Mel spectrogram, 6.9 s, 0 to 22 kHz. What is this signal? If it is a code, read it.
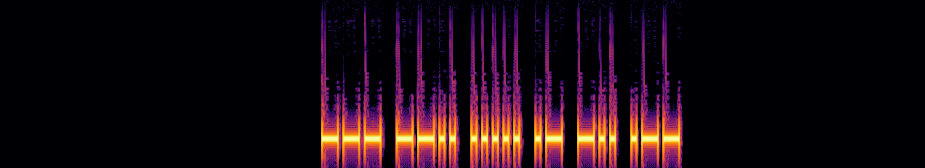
Morse code, heard as a keyed tone, about 30 wpm, 700 Hz. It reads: OZ5ADW
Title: DXCC-100 Call Signs - 6 Characters - Repeated 3x - 30wpm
